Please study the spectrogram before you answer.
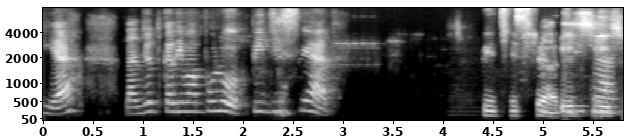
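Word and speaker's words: пятьдесят: Pijisiat. Pijisiat, Ya, pijisiat bukan piat-jiset ya. Pijisiat bacanya.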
